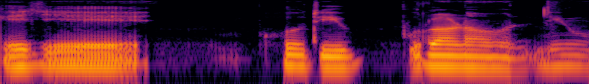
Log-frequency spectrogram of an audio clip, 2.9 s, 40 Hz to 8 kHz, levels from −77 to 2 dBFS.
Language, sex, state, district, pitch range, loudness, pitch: Hindi, male, Delhi, New Delhi, 110-125 Hz, -20 LUFS, 115 Hz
